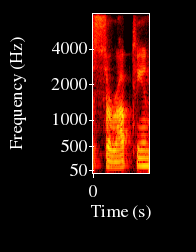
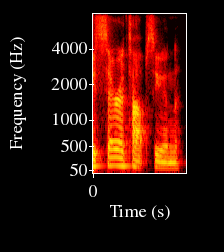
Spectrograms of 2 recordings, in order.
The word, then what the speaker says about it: ceratopsian: Jackson says it's a stian dinosaur referring to he was meant to say ceratopsian but he said stian I don't I don't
